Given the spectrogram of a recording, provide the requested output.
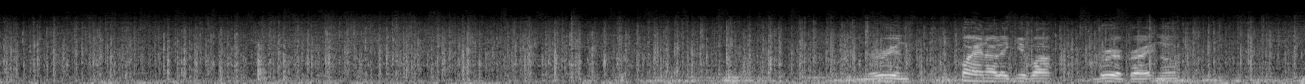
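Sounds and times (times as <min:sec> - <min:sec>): rain falling: 0:00.0 - 0:13.0
raindrops hitting surfaces: 0:00.0 - 0:13.0.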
